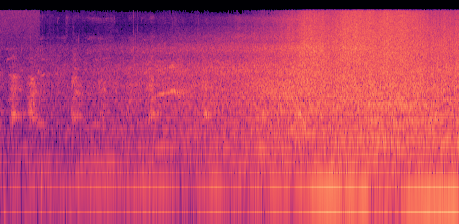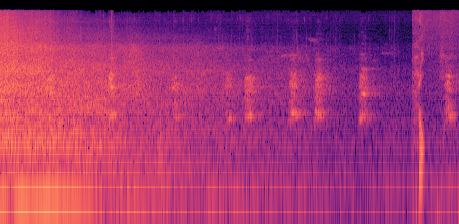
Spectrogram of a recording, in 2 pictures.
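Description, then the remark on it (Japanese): An airplane at Futenma Air Base roars, swelling over several seconds into a loud, broad rushing drone, then fading away, with short bark-like yelps popping out at the start and end. “普天間基地で飛行機の音でした。”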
